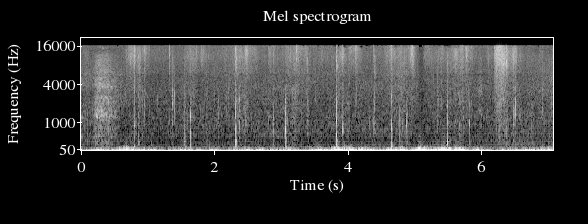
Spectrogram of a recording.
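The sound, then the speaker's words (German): Footsteps of people walking up onto a dike, a long run of steady, soft steps on open ground with no talk. “Oh, wir laufen jetzt auf den Deich hoch.”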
